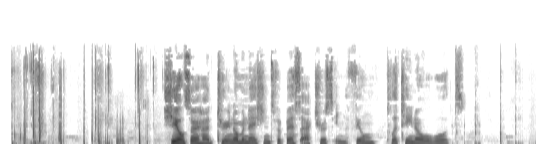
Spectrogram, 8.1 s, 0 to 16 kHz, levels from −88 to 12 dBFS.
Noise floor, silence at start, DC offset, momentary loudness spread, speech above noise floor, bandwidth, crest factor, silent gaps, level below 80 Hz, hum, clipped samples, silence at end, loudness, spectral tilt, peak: -56 dBFS; 0.15 s; under 0.1%; 18 LU; 33 dB; 11.5 kHz; 24 dB; none; -72 dBFS; none; under 0.1%; 1.1 s; -25 LUFS; -4 dB/octave; -2 dBFS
